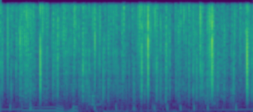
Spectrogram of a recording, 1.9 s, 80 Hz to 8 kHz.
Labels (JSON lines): {"label": "biophony, cascading saw", "recorder": "SoundTrap 600 or HydroMoth"}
